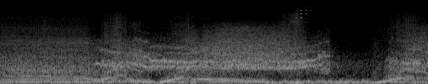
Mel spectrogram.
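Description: Tyres screech as a car skids and drifts.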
